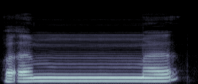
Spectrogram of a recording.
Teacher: یہ الف مدہ ہے، جب الف سے پہلے زبر ہو تو یہ الف مدہ ہوتا ہے، یہاں پر مد اصلی ہوگی، اس مد کو ایک الف کے برابر کھینچ کر پڑھیں گے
